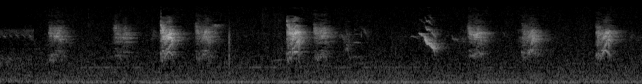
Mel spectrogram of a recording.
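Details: Eurasian tree sparrows living close to people, recorded across the four seasons of the year; harsh, buzzy chirps given singly or in quick pairs, about nine notes spread unevenly over six seconds, with soft background hiss.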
